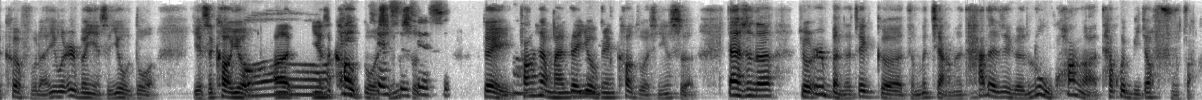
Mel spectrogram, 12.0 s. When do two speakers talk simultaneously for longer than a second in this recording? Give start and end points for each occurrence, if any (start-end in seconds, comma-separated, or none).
2.4-4.2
